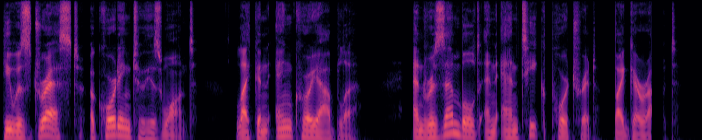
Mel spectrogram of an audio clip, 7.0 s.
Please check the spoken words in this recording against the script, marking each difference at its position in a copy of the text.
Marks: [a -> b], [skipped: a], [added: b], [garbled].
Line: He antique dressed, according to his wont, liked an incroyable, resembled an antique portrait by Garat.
He [antique -> was] dressed, according to his wont, [liked -> like] an incroyable, [added: and] resembled an antique portrait by Garat.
